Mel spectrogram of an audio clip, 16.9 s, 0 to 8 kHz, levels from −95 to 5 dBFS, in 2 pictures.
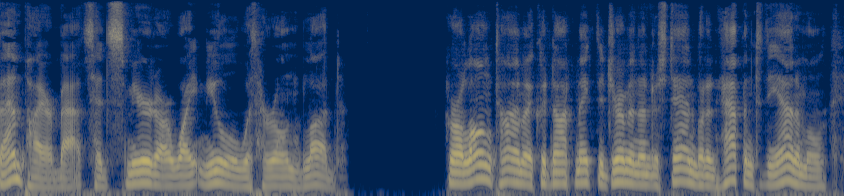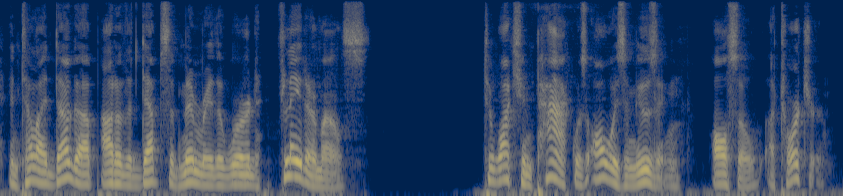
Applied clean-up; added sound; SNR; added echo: neural mask model Resemble Enhance denoiser.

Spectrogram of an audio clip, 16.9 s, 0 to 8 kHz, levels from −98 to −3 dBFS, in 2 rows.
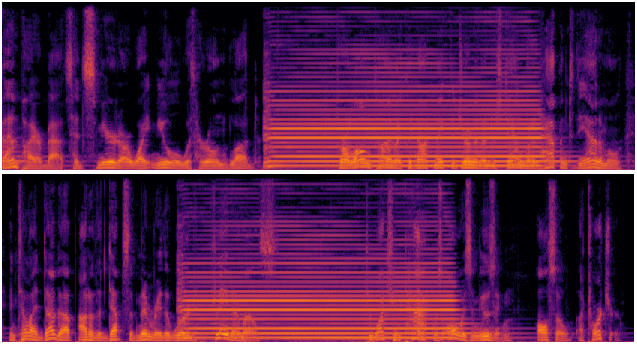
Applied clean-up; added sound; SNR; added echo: none; Bowed string instrument; -1 dB; none.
